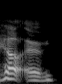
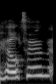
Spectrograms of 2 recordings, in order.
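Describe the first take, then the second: First: The middle T becomes a glottal stop. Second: The middle T is clearly pronounced. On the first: "You swallow that T, the glottal stop" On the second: "I always say the T"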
